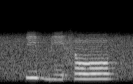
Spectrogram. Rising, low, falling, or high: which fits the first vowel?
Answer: high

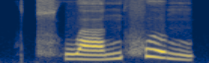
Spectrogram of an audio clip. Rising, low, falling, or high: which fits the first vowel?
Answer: rising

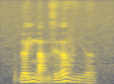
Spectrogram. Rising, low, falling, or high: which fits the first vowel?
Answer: rising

